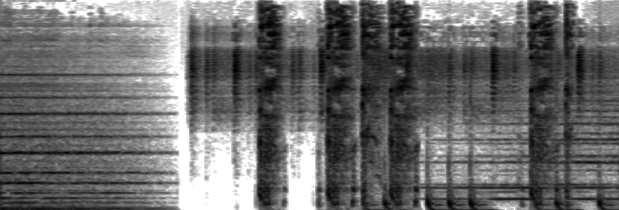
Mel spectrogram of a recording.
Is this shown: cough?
yes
